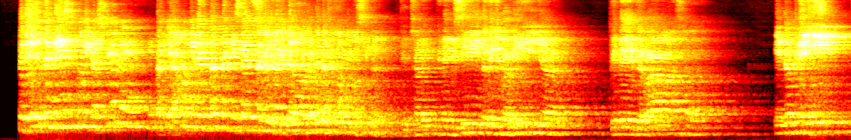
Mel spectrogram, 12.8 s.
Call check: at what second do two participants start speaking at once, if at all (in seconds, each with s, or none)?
3.8 s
